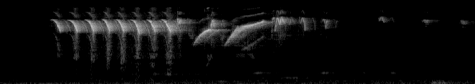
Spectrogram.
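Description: Bananaquit song: a fast run of about nine thin, buzzy high notes, then a couple of wheezy upward sweeps and a few faint ticking notes.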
